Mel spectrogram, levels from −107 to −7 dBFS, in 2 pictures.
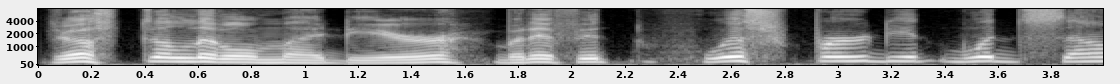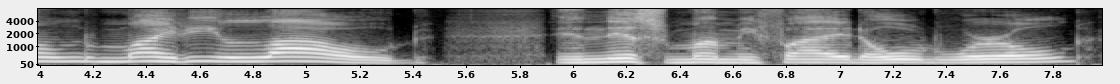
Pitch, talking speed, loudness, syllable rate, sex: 180 Hz, 145 wpm, -17 LUFS, 3.6 syllables/s, male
